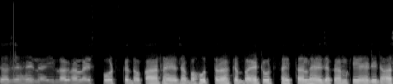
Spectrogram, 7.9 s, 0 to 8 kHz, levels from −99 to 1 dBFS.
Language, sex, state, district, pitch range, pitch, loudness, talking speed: Magahi, male, Bihar, Lakhisarai, 140-150 Hz, 145 Hz, -32 LUFS, 185 wpm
